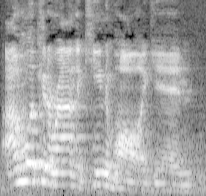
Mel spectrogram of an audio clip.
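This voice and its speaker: A man with a bright, forceful voice tells a comic story with a mock-serious delivery and dramatic pauses. He sits some way from the mic in a roomy space, with faint noise behind him. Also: fairly high pitch, huge pitch swings. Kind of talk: animated comic storytelling to camera. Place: small indoor room, seated before camera. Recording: roomy, distant mic with background hiss.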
